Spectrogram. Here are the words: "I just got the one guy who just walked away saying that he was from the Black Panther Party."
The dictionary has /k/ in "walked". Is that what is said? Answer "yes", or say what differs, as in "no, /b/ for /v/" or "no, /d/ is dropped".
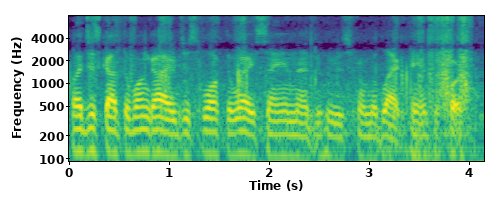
yes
